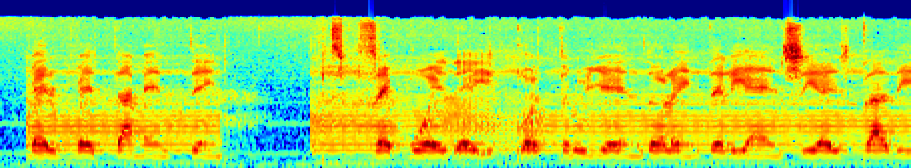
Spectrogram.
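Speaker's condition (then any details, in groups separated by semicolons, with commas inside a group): Total laryngectomy; esophageal voice or voice prosthesis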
